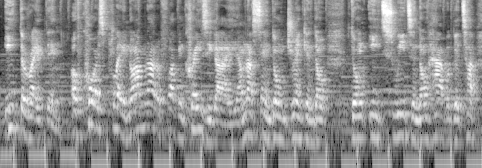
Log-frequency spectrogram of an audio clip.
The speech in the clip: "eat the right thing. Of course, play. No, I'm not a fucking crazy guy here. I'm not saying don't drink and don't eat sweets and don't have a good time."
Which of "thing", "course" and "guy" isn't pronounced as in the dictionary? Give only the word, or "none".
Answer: none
